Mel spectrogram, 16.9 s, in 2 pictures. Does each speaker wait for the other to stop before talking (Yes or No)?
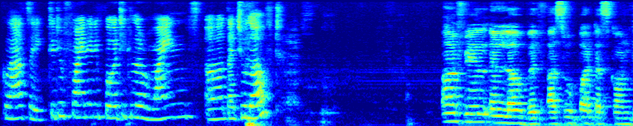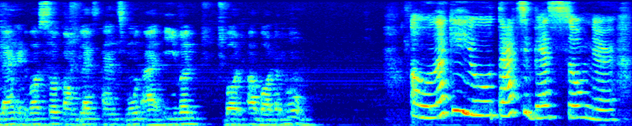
Yes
